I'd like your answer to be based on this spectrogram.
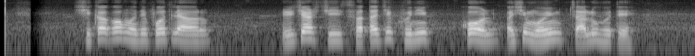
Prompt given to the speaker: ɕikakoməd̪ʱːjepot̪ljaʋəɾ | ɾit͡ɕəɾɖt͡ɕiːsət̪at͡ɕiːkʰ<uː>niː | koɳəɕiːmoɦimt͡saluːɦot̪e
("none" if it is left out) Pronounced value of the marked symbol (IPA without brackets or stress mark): u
